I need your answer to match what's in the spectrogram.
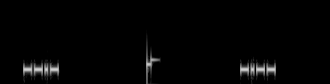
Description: Morse code, heard as a keyed tone, about 44 wpm, 700 Hz. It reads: Q Y
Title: Single Letter-Number 45wpm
